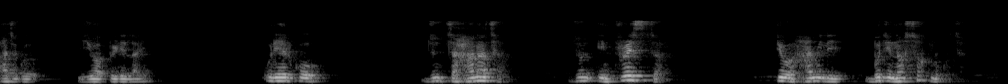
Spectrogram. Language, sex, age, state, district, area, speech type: Nepali, male, 60+, West Bengal, Kalimpong, rural, spontaneous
